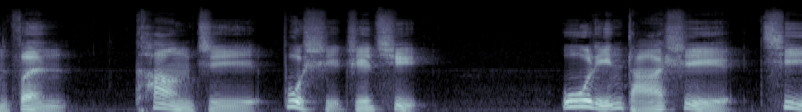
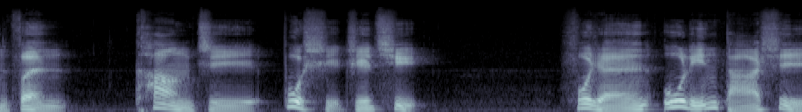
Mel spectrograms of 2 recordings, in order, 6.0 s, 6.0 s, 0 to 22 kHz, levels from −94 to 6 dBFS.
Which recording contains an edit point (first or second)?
second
